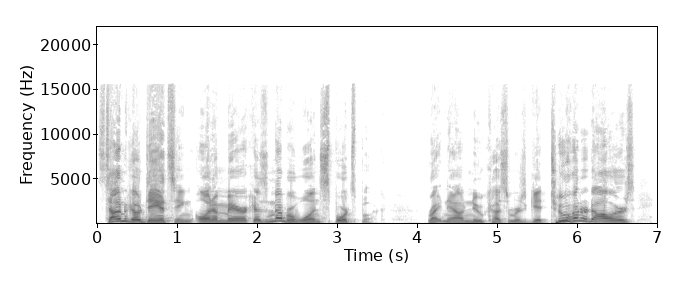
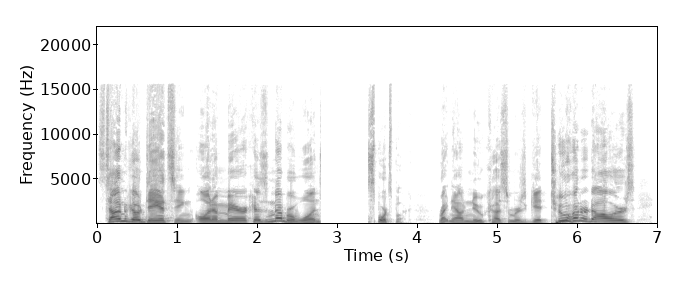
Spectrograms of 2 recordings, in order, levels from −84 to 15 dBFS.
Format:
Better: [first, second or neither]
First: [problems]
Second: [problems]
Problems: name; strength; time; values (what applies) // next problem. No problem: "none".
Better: first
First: none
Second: audio freezing; at 3 s for 0.5 s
